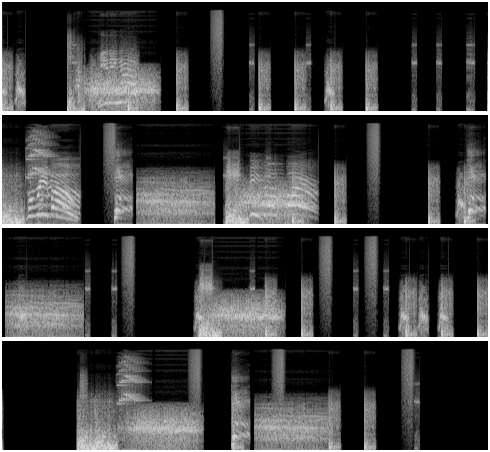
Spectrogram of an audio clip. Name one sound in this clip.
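A basketball bounces sharply on a court.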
